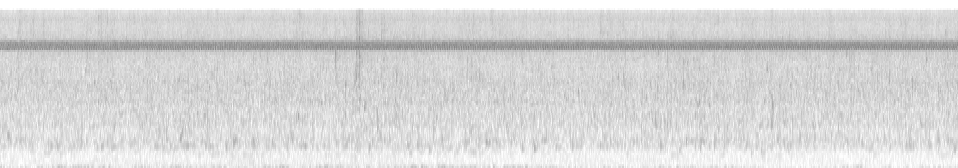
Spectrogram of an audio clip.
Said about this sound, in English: Just listen to the creek for a minute. It's lovely.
